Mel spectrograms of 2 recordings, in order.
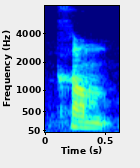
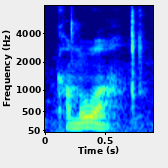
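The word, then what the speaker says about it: Nkamhoua: N K A M H O U A I assume the N is silent. So Kamua Camua I'm going say camua Padulla.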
